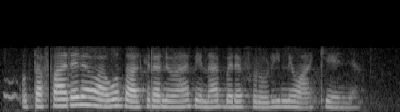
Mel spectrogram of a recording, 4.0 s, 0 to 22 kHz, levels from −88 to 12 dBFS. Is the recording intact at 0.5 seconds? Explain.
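No. At 0.48 to 0.50 s, just before "wa gũthakĩra nĩ ũrathiĩ", there is packet loss filled with silence: a 20 ms stretch, fitting a single lost packet, was replaced by silence, leaving a hard-edged gap.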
